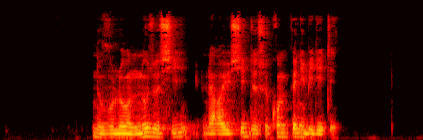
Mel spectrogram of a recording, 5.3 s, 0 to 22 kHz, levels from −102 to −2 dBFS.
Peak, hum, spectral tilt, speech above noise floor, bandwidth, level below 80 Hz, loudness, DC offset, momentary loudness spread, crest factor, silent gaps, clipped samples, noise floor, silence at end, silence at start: -22 dBFS; none; -4.5 dB/octave; over 50 dB; 15.5 kHz; -68 dBFS; -40 LUFS; under 0.1%; 11 LU; 20 dB; none; under 0.1%; under -90 dBFS; 1.1 s; 1.15 s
